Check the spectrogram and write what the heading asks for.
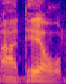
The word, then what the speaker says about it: Idell: And also number five, and you pronounce his name, Idel.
